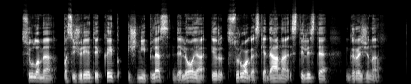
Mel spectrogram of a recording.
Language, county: Lithuanian, Telšiai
